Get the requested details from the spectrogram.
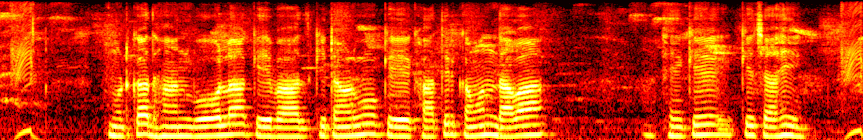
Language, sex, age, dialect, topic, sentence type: Bhojpuri, male, 25-30, Western, agriculture, question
